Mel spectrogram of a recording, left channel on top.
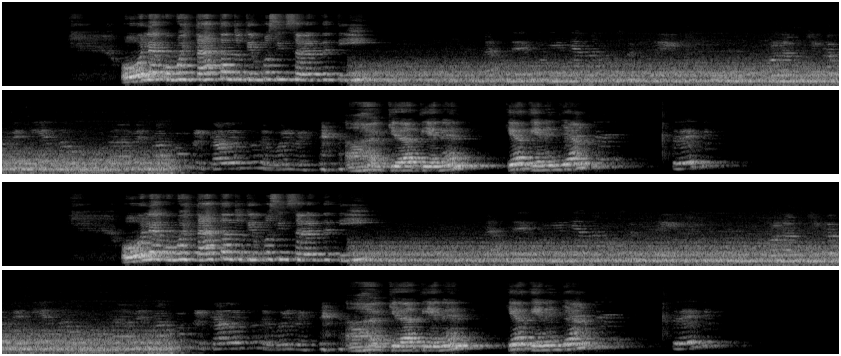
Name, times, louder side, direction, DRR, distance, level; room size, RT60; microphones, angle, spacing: voice 1, 0.7-3.7 11.8-13.1 13.4-14.2, left 1 dB, 60° left, -3 dB, 0.9 m, -24 dB
sound 1, 3.4-10.1, equal, 10° right, 0.5 m, -30 dB
voice 2, 4.5-7.2 7.6-11.9 14.0-14.5 15.1-15.4, left 1 dB, 30° left, -6 dB, 0.7 m, -38 dB
2.7 x 2.1 x 2.3 m, 0.77 s
head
